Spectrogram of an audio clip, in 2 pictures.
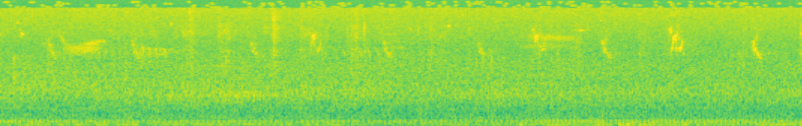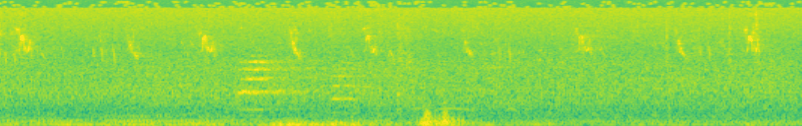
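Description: Near silence: faint outdoor ambience with scattered short, high chirps of distant small birds over a low rumble. About ten seconds in comes a brief pitched call, and just after it a soft low thump.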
